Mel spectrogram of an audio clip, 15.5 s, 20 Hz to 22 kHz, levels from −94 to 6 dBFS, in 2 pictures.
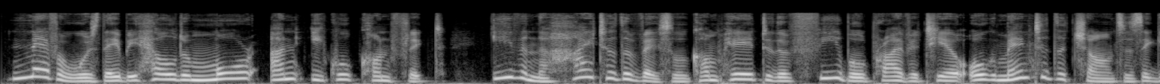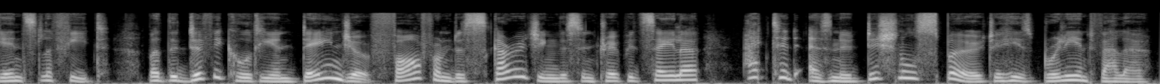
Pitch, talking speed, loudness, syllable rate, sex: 205 Hz, 170 wpm, -17 LUFS, 5.5 syllables/s, female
